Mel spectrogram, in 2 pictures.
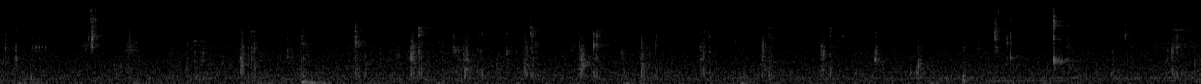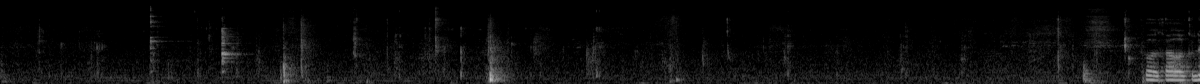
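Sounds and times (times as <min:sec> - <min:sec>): mouth chewing pasta: 0:00.0 - 0:23.4
fork clinking against pan: 0:13.5 - 0:14.5.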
